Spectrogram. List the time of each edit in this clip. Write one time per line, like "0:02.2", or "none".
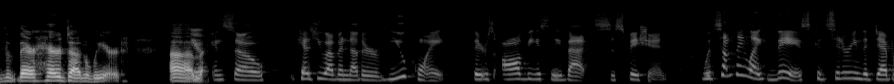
0:02.1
